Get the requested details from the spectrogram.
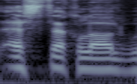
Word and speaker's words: Esteghlal: and he che- he cheers for Persepolis versus Esteghlal, which wears blue. Did I say that right, Amir John? Yeah.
